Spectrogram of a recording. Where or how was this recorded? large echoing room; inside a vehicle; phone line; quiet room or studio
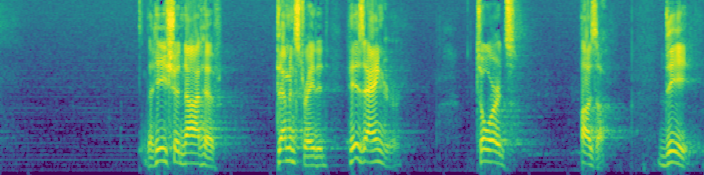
large echoing room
